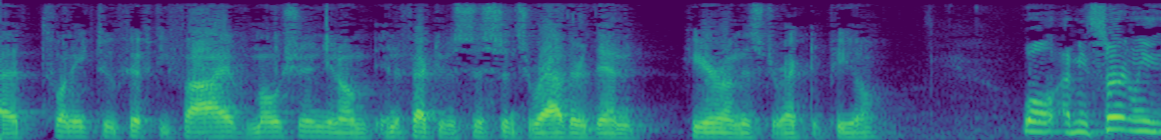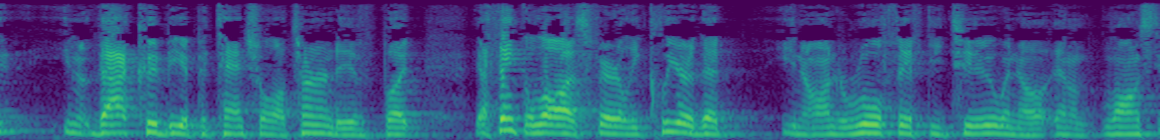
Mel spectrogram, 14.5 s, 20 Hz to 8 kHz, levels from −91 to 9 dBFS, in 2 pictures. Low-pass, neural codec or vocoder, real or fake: 7.2 kHz; none; real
